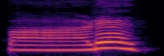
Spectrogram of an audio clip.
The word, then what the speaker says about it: pared: Pared. La última sílaba es tónica. es decir, que ahí lleva el golpe de voz.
